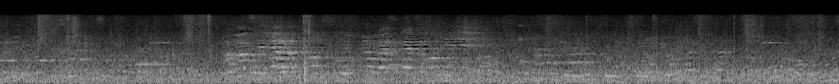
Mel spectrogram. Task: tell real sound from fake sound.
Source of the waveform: real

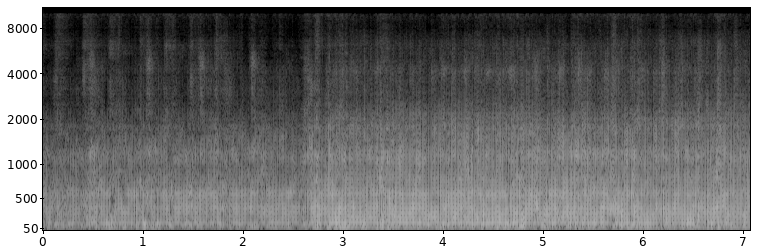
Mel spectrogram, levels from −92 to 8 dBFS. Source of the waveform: fake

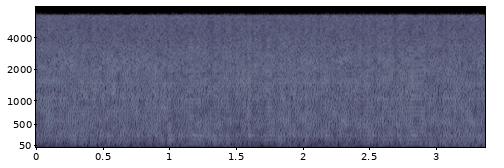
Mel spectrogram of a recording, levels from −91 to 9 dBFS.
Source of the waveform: fake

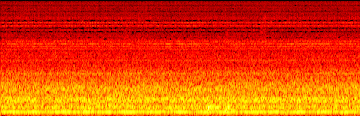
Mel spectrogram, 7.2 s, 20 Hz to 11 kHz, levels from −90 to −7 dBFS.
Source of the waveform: real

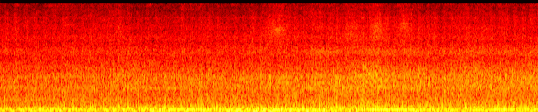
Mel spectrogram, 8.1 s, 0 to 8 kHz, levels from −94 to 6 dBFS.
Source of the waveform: fake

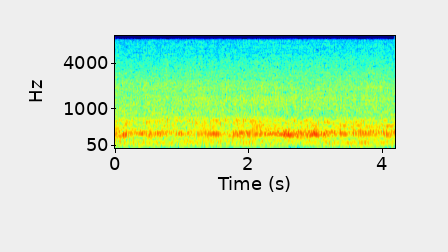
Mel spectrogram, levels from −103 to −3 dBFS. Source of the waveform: fake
